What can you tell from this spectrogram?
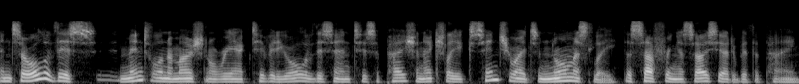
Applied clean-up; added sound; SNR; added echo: none; none; none; none.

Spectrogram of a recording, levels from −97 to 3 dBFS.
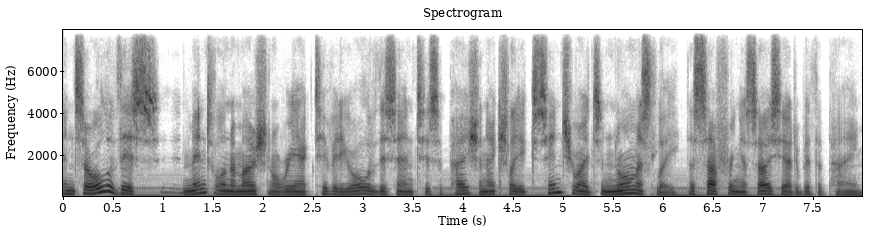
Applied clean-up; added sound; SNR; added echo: none; Bowed string instrument; 20 dB; none.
